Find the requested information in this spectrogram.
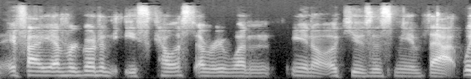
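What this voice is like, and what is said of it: North American accent, slight twang. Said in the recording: “your accent is terrific... A lot of people say I sound Canadian... you'll catch a little bit of twang”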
